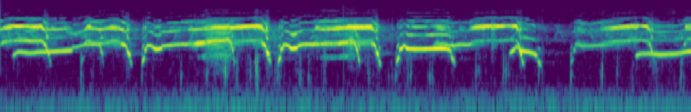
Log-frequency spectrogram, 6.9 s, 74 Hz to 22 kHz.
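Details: Young black storks on a Latvian nest begging at feeding time, 04:53 on 24 June 2016: a dense, almost continuous chorus of overlapping high, rasping squeals with rising and falling inflections.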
